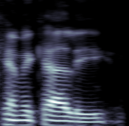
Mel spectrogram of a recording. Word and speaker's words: kemikali: So we got Kemikali from being a chemist. Yeah, Obviously, Um, I'm from East Africa, Tanzania, Kenya, yeah. and chemicals in Swahili is kemikali, this the same way it's spelled.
